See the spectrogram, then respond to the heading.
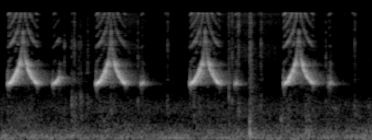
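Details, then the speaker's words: Rosso electric ATV Model X: a repeating high chirping beep about once a second with short echoes, the controller's warning of low battery charge or a charging problem. "yeah even even this noise that you hear right now that's your first indication that the battery is low and you have a low battery charge"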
